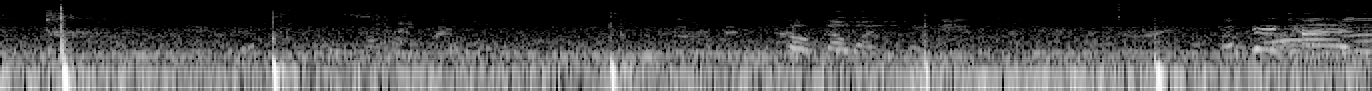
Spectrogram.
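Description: Hands bump a volleyball with sharp thuds outdoors.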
